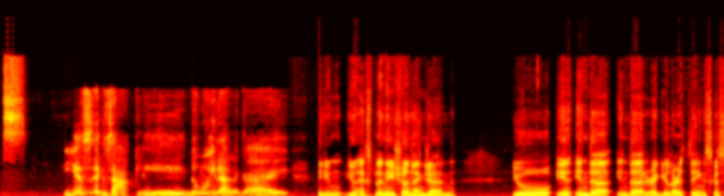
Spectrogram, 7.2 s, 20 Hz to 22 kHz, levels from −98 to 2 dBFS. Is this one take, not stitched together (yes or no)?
no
